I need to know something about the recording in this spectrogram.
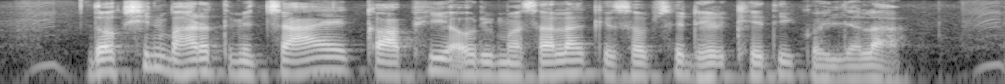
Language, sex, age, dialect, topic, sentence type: Bhojpuri, male, 25-30, Northern, agriculture, statement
